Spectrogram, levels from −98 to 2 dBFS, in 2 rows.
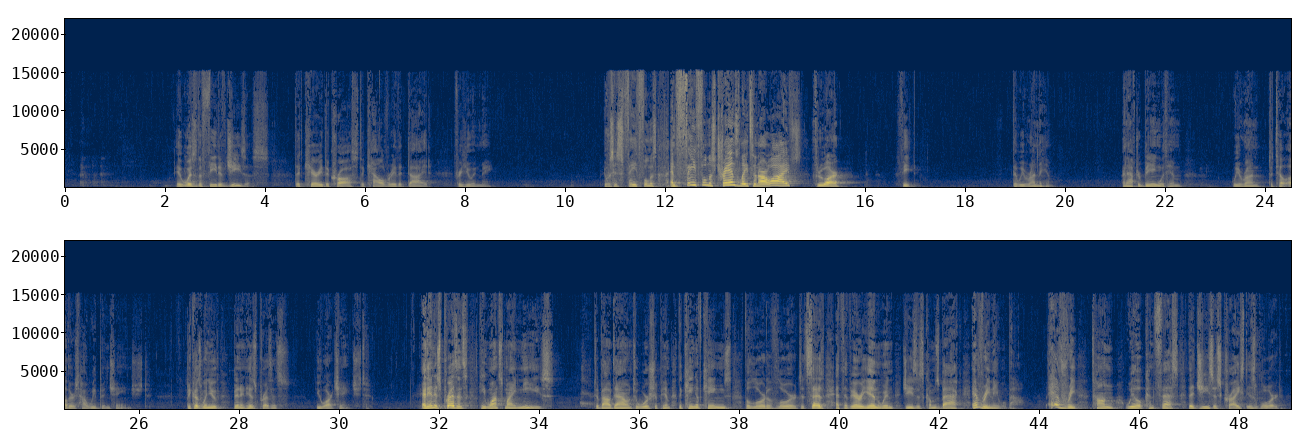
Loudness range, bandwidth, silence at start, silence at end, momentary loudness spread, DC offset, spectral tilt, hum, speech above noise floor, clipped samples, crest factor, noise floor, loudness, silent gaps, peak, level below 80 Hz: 19 LU; 15.5 kHz; 2.25 s; 0.3 s; 20 LU; under 0.1%; -5.5 dB/octave; none; 48 dB; under 0.1%; 24 dB; -76 dBFS; -28 LUFS; none; -6 dBFS; -74 dBFS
